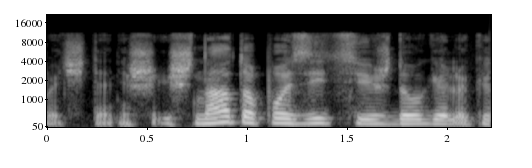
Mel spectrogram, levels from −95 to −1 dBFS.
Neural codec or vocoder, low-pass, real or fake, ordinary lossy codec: none; 10.8 kHz; real; Opus, 64 kbps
